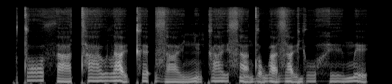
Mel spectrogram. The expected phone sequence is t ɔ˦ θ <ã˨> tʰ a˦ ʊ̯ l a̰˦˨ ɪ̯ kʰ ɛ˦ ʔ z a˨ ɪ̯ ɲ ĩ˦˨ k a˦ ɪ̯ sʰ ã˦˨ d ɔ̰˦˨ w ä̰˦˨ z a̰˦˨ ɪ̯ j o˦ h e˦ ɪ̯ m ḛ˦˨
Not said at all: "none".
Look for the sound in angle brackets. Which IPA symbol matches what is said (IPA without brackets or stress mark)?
ä˨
